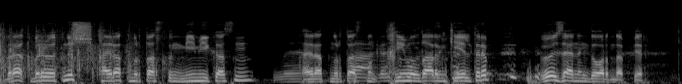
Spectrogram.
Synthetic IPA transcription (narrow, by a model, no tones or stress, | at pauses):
bɪɾɑqbɪɾwɵt̪ɪnɪʃqʰɑjɾɑt̪nʊɾt̪ɑst̪əɴmimijkɑsəɴ | qʰɑjɾɑt̪nʊɾt̪ɑst̪əɴqʰijməlˠd̪ɑɾəŋkʲʰe̞lt̪ɪɾɪp̚wɵzænɪŋd̪ɪwo̞ɾnd̪ɑp̚be̞̰ɾ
